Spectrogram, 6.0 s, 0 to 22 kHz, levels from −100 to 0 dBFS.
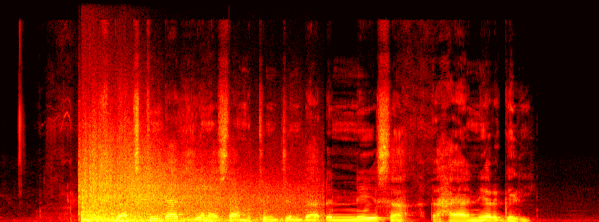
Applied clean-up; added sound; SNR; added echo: none; Thunder; 0 dB; none.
